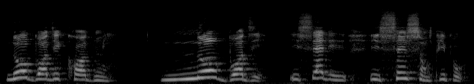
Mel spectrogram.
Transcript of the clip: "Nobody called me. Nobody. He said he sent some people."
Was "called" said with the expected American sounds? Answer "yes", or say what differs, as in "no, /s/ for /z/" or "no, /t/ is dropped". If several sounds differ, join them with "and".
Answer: yes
